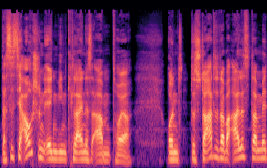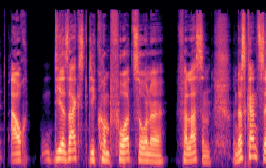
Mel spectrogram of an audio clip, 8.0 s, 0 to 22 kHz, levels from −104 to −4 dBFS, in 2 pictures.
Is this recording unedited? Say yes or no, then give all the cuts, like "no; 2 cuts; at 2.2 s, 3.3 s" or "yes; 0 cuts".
no; 2 cuts; at 4.0 s, 5.3 s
